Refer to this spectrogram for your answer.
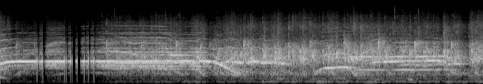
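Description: A crowd bursts into sustained applause with loud cheering and high whoops layered over steady clapping, filling the whole clip at full volume without letting up.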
